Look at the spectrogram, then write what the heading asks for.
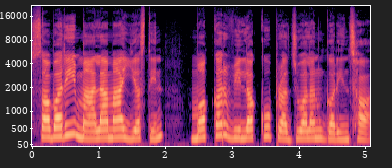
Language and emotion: Nepali, neutral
